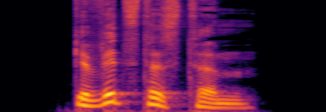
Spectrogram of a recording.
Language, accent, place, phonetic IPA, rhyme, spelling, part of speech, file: German, Germany, Berlin, [ɡəˈvɪt͡stəstəm], -ɪt͡stəstəm, gewitztestem, adjective, De-gewitztestem.ogg
- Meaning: strong dative masculine/neuter singular superlative degree of gewitzt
